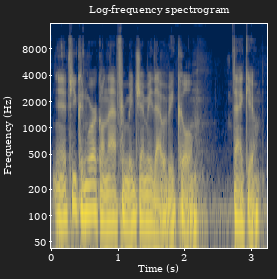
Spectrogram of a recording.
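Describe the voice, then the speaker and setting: A man's voice: low-pitched, brisk, gravelly, warm tone. A man hosting a political commentary show, talking in a heated, sarcastic way with mocking asides.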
